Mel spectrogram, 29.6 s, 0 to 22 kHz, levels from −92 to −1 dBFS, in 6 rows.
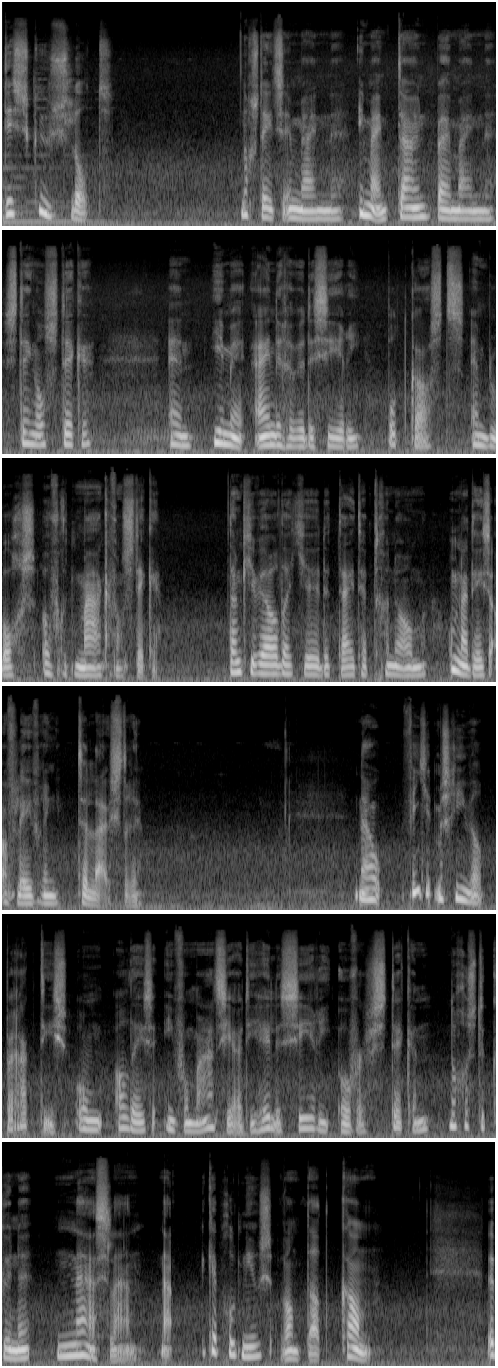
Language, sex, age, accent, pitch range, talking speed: Dutch, female, 40-59, Dutch, 135-190 Hz, 145 wpm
